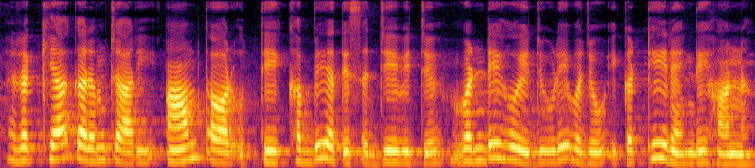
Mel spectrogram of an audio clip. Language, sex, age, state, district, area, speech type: Punjabi, female, 30-45, Punjab, Tarn Taran, rural, read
